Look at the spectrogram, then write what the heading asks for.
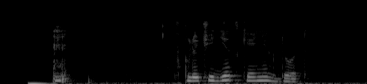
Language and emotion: Russian, neutral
